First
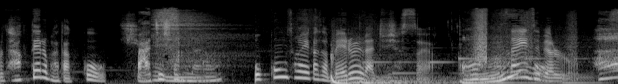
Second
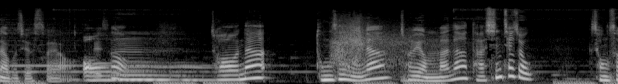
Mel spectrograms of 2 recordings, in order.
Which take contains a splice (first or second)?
first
